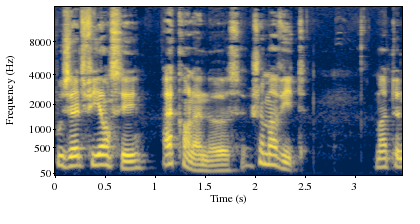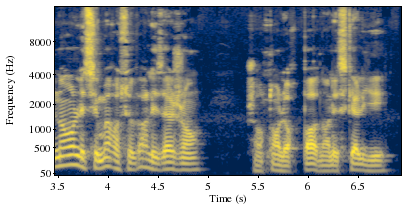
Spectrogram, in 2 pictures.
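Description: A man's voice: lowish voice, sing-song, normal speed, darkish tone. A man voicing a breezy, jocular young man who jokes offhand with his friends.

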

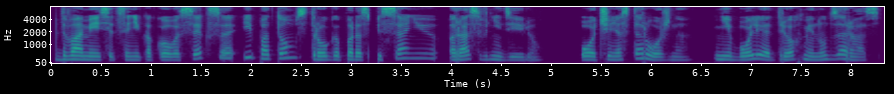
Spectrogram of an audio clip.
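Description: A woman voicing a brisk, sarcastic young woman who bosses her friends around. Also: medium pitch, warm tone, no echo, clean studio sound, lightly acted. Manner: sarcastic, bossy.

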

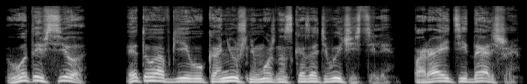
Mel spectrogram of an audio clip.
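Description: A man voicing a calm, sardonic male cannibal with a baritone voice, mocking and quietly threatening. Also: normal speed, slightly rough, dry recording, clean studio sound. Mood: menacing.

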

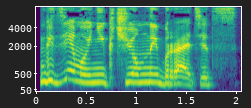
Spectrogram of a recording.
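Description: A big, bossy commandant woman shouts and scolds the children in a raised, harsh voice, as a woman reader puts her on. It is a storybook reading with a dry, close sound. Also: fairly high pitch, slow pace, no echo, pitched above the performer's own voice. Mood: scolding.

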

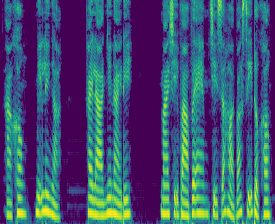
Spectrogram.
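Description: A woman's voice: lowish voice, fairly even intonation, moderate pace, warm tone, dry recording, studio quality, faint music behind, lightly acted. A woman voicing a grieving young woman, an older sister who speaks in a restrained, coaxing way.

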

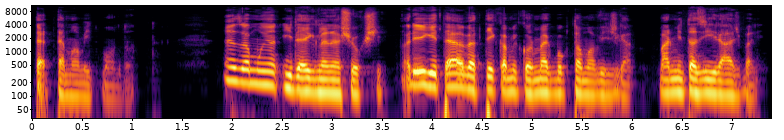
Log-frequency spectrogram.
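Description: A man's voice: medium pitch, animated, gravelly, darkish tone, dry recording. A man reading a crime novel aloud in dry first-person narration, giving the cops their own voices. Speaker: audiobook narrator.

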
